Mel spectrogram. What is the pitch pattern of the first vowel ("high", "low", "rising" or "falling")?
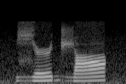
rising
